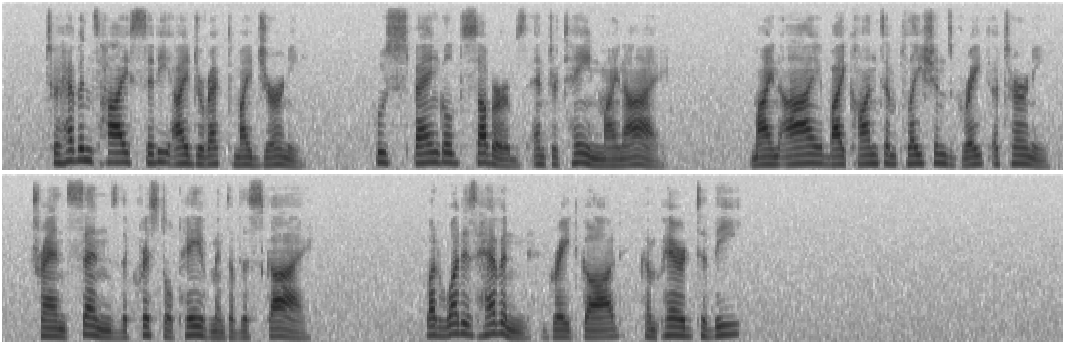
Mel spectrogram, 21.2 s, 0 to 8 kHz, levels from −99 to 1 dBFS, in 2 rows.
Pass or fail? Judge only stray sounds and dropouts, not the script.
pass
